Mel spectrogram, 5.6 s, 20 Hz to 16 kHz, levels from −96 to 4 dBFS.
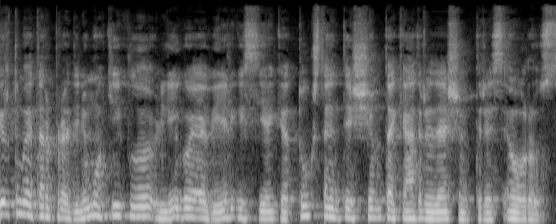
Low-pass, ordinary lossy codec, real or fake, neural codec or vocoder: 14.4 kHz; MP3, 96 kbps; fake; vocoder, 44.1 kHz, 128 mel bands, Pupu-Vocoder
